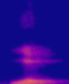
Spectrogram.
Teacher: lo que hace que sea un diptongo de la e con una i, ye.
